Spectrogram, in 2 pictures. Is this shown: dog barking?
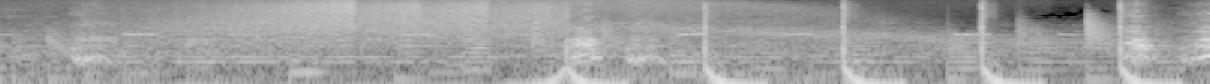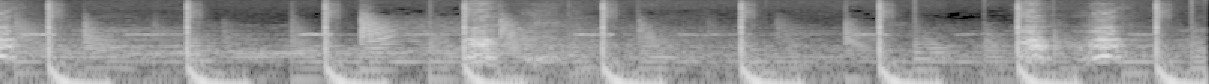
yes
